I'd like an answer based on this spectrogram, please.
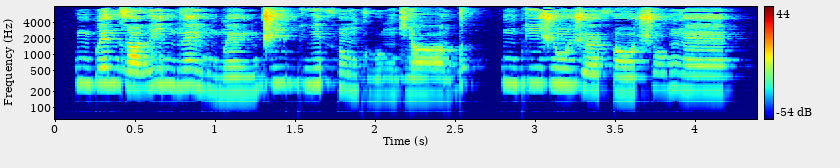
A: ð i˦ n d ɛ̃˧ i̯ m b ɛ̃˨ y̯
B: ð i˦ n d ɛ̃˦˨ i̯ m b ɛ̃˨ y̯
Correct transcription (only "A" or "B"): B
